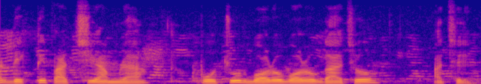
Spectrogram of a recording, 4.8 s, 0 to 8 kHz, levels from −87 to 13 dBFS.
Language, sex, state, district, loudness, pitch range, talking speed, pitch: Bengali, male, West Bengal, Alipurduar, -15 LUFS, 125-170 Hz, 100 wpm, 145 Hz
